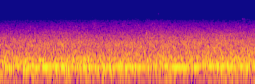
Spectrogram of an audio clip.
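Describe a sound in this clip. A bus engine idles and rumbles steadily as the bus pulls up close by.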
